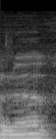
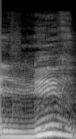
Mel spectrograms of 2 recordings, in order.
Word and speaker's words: Luv: Ouais, si l'artiste dit que c'est l'uve, ben c'est l'uve.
